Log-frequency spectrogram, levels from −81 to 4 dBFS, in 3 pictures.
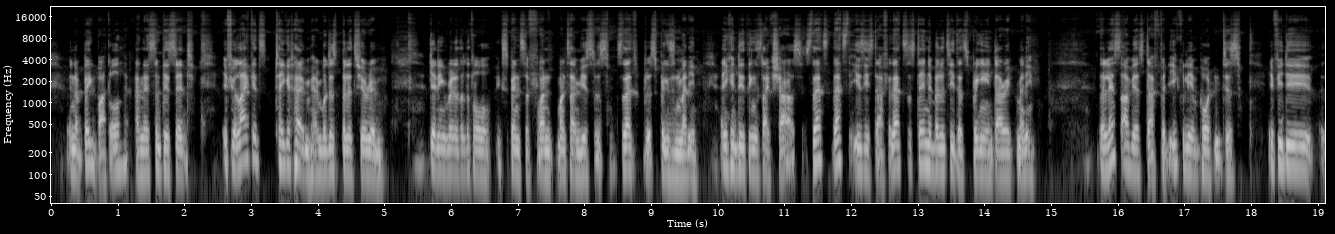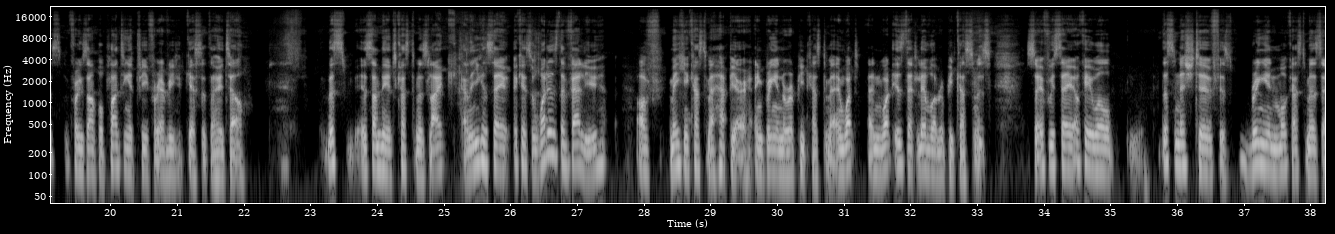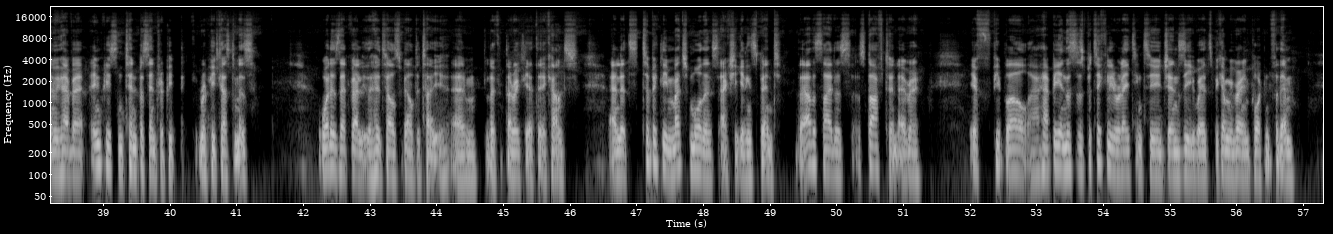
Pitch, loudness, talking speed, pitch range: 115 Hz, -21 LUFS, 205 wpm, 105-125 Hz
